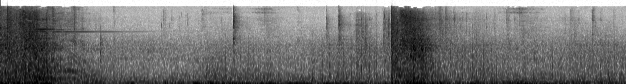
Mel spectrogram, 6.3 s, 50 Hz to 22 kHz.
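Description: Rapid bursts of gunfire from the video game Fallout 76, loud close shots with a sharp crack early and another heavy burst midway, over a steady rumbling game backdrop.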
